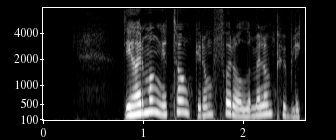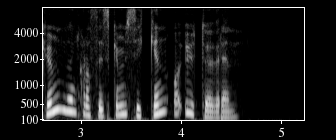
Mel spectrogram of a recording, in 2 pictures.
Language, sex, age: Norwegian, female, 25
